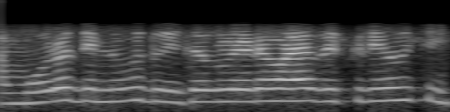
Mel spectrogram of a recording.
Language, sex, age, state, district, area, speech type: Odia, female, 18-30, Odisha, Kendujhar, urban, conversation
